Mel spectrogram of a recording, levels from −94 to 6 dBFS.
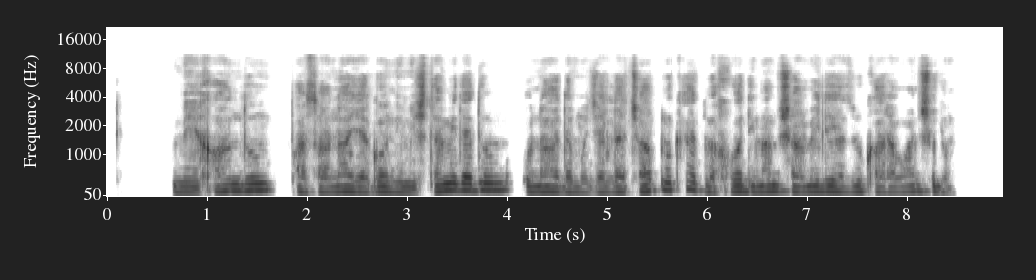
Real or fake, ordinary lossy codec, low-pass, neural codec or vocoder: fake; AAC, 64 kbps; 10.8 kHz; codec, 24 kHz, 3.1 kbps, DualCodec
